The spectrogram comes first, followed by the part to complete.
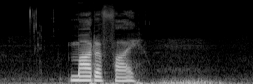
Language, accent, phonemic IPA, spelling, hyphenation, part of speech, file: English, US, /ˈmɑ.dɪˌfaɪ/, modify, mod‧i‧fy, verb, En-us-modify.ogg
- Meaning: 1. To change part of 2. To be or become modified 3. To set bounds to; to moderate 4. To qualify the meaning of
